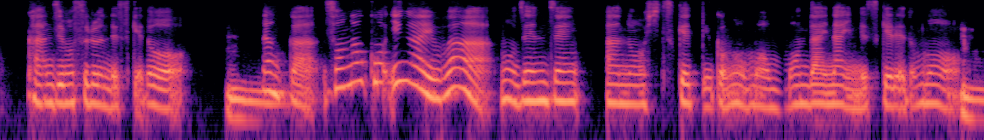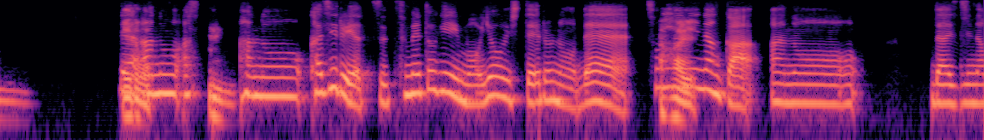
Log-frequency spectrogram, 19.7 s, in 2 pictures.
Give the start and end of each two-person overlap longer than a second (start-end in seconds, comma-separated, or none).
none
